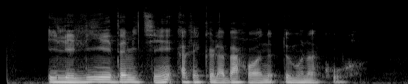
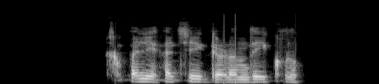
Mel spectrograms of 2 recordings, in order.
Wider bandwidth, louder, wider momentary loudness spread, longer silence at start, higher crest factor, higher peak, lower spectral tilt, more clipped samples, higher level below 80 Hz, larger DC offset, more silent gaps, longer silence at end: first, 11.5 kHz vs 10 kHz; second, -23 LUFS vs -17 LUFS; about the same, 11 LU vs 9 LU; second, 0.5 s vs 1.05 s; about the same, 16 dB vs 18 dB; second, -8 dBFS vs 0 dBFS; about the same, -7.5 dB/octave vs -7 dB/octave; neither; first, -50 dBFS vs -58 dBFS; neither; neither; second, 0.55 s vs 0.8 s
